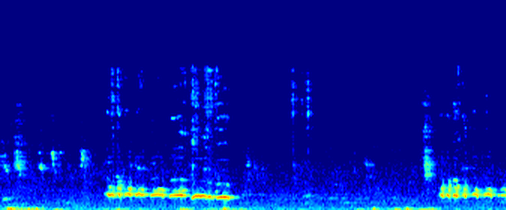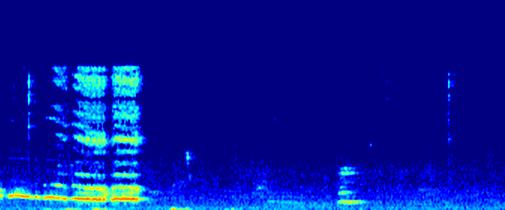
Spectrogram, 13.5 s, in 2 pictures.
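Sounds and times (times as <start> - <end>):
black-throated laughingthrush song of whistles and a harsh burst: 1.4 - 3.2, 5.8 - 8.7.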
